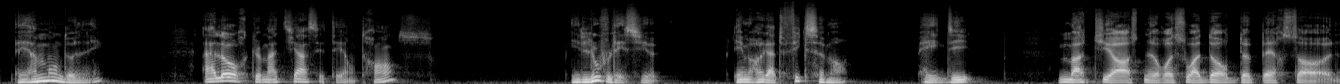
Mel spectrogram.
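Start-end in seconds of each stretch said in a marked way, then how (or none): 10.6-13.4 big, deep voice, slow pace. Retelling Mathias opening his eyes in a trance and staring at the speaker; imitating Mathias's big voice. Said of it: "Avec une grosse voix".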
